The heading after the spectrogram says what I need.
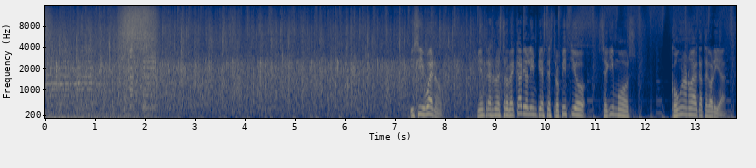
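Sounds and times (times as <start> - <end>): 
audience applause at an awards ceremony for free games: 0.0 - 9.3
speech: 7.3 - 11.9, 12.5 - 13.7.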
